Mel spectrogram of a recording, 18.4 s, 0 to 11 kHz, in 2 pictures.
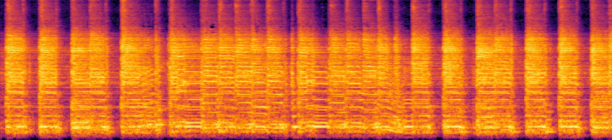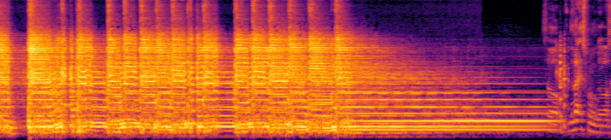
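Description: An electric guitar plays a chugging crunch rhythm through a Boss OD3 overdrive pedal set to moderate drive, loud and close with choppy muted strums, ending on a sustained ringing chord that decays into silence before a faint final pluck.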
